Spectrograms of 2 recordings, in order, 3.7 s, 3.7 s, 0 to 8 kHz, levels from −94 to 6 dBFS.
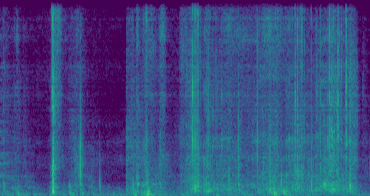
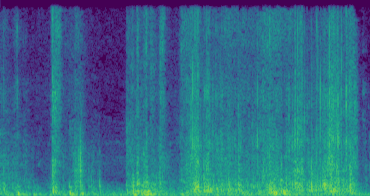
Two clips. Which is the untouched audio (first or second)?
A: second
